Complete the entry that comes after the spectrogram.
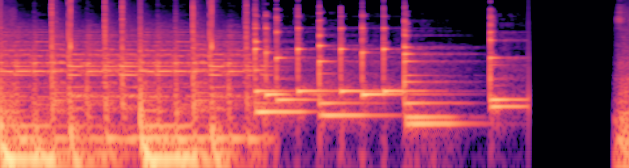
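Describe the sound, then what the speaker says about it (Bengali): Melodic phone ringtone of an outgoing call, loud and close, a rhythmic series of bright electronic tones in descending steps that stops abruptly near the end, with no talk over it. "ভাই এই যে ফোন দিছি দবেন দে দে ফোনটা দে"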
